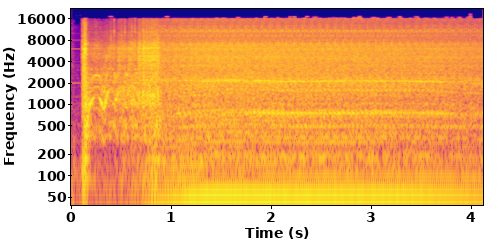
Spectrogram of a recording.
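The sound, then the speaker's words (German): A combustion-engine car starts up: a brief sharp crank, a whirring churn for under a second, then the engine catches and settles into a steady rumbling idle. No one speaks. “Das ist natürlich ein Auto mit Verbrennungsmotor.”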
